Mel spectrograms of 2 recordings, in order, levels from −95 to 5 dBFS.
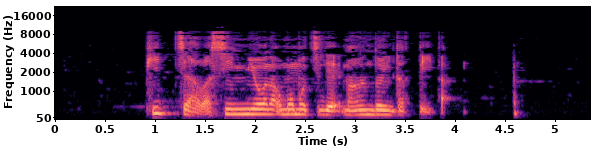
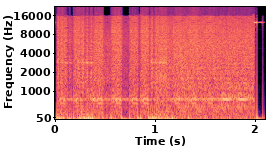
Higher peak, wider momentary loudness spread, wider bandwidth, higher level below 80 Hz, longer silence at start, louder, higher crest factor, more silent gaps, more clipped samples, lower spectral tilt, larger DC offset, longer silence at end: about the same, -2 dBFS vs 0 dBFS; first, 16 LU vs 2 LU; second, 9.4 kHz vs over 20 kHz; second, -64 dBFS vs -14 dBFS; first, 0.9 s vs 0 s; second, -16 LUFS vs -3 LUFS; first, 16 dB vs 4 dB; neither; second, under 0.1% vs 9%; first, -5 dB/octave vs -1 dB/octave; neither; first, 0.75 s vs 0 s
